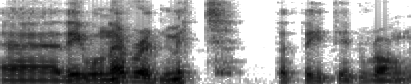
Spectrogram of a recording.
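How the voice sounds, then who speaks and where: With a Norwegian accent, a man speaks in a fairly low pitch with ordinary pitch variation. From Norway. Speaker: entertainment analyst and podcast host. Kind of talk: interview conversation. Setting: video call.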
